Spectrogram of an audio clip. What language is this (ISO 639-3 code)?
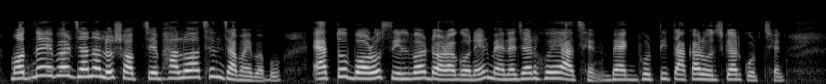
ben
